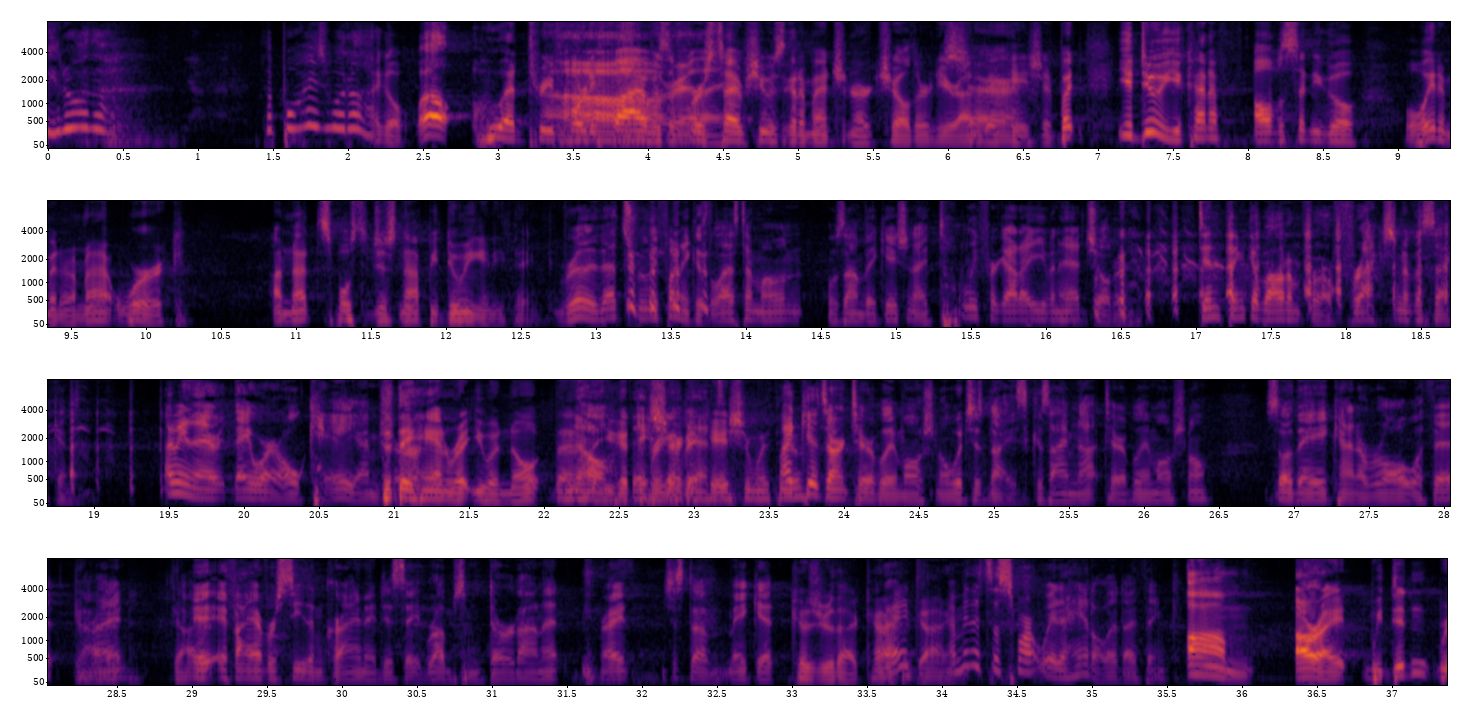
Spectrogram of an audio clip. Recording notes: Live at the 2024 MN Golf Show.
